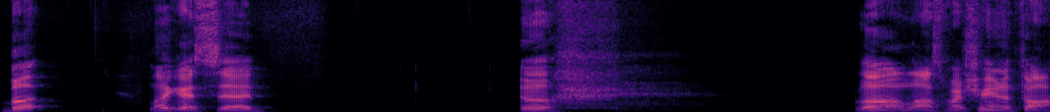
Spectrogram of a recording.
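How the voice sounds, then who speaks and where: A man with a medium pitch and ordinary pitch variation, bright, sharp tone, fairly slow pace and long, frequent pauses. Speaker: YouTuber unboxing cosplay suits. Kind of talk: casual video monologue. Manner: halting, stuttering; hesitant, many fillers.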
